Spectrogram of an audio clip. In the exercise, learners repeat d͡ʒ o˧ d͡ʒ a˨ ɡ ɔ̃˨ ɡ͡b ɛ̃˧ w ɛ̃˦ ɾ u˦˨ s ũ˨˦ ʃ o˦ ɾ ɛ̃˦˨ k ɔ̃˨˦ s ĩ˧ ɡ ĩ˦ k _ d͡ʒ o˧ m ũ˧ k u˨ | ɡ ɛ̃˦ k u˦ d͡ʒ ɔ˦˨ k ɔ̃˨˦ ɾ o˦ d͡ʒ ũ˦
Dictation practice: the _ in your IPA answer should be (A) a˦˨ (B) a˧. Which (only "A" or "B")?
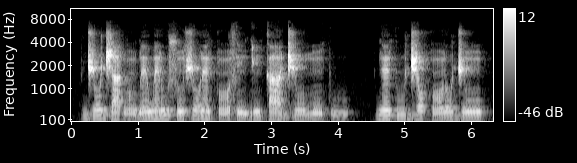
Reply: A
